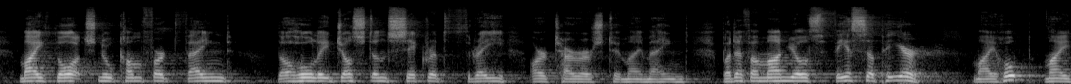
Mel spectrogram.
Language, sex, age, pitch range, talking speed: English, male, 50-69, 125-170 Hz, 135 wpm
